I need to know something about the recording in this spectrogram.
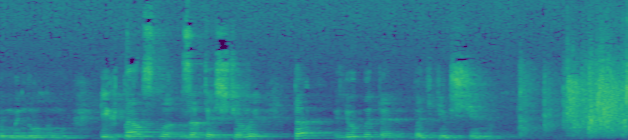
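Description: A woman speaks loudly in an echoing hall.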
